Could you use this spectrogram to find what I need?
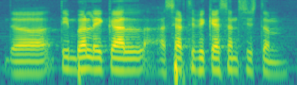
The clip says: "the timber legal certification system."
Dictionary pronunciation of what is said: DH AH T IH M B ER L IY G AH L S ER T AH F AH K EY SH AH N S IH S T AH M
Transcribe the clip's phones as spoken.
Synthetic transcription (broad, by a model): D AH T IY M B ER L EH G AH L S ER T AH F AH K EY S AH N S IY S T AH M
